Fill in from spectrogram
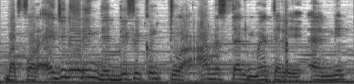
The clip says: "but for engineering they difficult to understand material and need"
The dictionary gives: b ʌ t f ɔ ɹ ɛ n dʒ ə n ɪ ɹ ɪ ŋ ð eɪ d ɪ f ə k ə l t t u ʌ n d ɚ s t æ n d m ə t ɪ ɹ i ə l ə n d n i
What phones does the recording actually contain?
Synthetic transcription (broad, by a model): b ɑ t f ɔ ɹ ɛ n dʒ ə n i ɹ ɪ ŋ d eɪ d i f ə k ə l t t u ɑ n d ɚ s t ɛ n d m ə t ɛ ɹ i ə n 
